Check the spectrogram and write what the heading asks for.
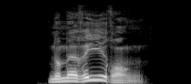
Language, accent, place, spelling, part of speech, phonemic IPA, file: German, Germany, Berlin, Nummerierung, noun, /nʊməˈʁiːʁʊŋ/, De-Nummerierung.ogg
- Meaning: numbering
